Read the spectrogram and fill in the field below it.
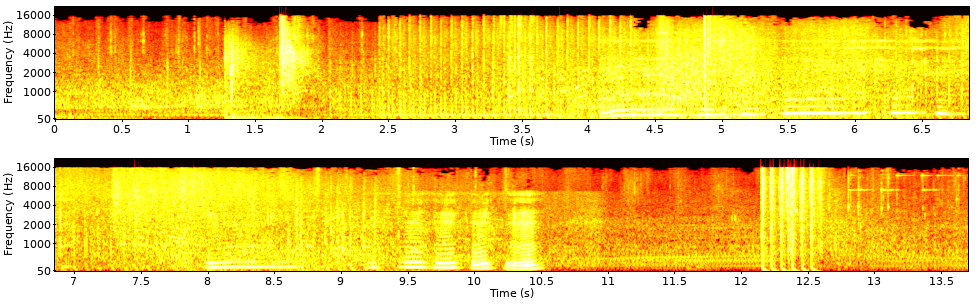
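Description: Distant gunfire and explosions rumble in the background.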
